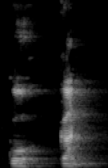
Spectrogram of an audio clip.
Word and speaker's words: کوہکن: دیا جاتا ہے۔ کوہکن، اس لفظ کا تلفظ بچوں کو بتاتے ہوئے آپ ان کو بتائیے کہ اسے بہت سے لوگ غلطی سے انجانے میں کوہکن پڑھ جاتے ہیں۔ لفظ صحیح ہے کوہکن، اس سے کوہکنی بھی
